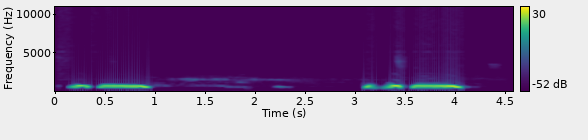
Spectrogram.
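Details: Spotted dove giving a fight-provoking coo: two short low notes and then a longer, slightly falling coo, repeated twice about three seconds apart, with faint soft chatter between the phrases.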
